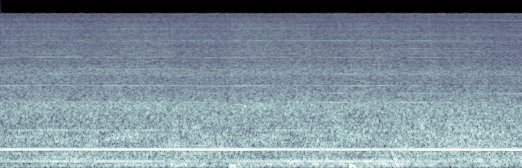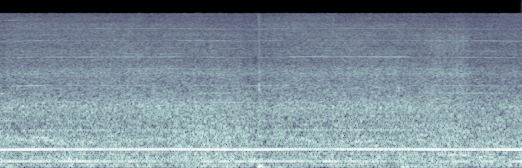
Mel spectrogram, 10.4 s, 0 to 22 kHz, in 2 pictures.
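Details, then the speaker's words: Early-1990s Hitachi CV-790 Powerhouse bagless vacuum pushed over carpet: steady, even motor whine with a constant rush of airflow, no pitch wavering or rattles; pleasant to use and running normally. "It's not too bad though, not like some. Yeah, it's quite pleasant to use, quite comfy, a nice operating height."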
